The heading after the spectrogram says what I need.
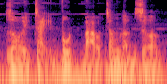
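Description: A man's voice: extremely low pitch, brisk, darkish tone, soft background music. A man narrating a horror story for an audiobook in a vivid, dramatic way.

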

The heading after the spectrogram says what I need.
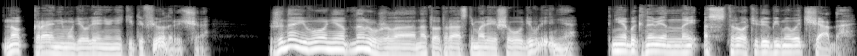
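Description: A man narrating a classic story as an audiobook reader in a steady, measured way. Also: low-pitched, dry recording, studio quality. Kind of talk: literary narration.

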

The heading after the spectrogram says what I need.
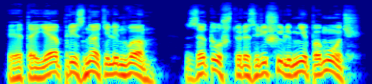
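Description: A man's voice: lowish voice, animated, moderate pace, darkish tone, no room sound, studio quality. A man voicing a modest, earnest teenage apprentice in an audiobook. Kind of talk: audiobook character voice.

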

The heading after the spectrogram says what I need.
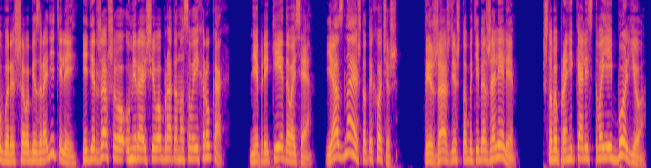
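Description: A man voicing a mocking male spirit that speaks inside someone's head, taunting and sneering without pause. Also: high-pitched, sing-song, sharp tone, dry recording, clean studio sound, voice pushed up, exaggerated voice.

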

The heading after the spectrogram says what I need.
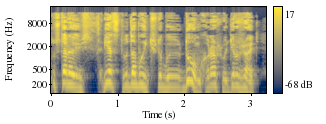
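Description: A woman's voice: on the low side, animated, normal speed, mellow, slightly rough, voice pushed up. A woman voicing a bewildered merchant husband in a storybook reading, pleading and flustered. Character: bewildered middle-aged merchant husband, meek.

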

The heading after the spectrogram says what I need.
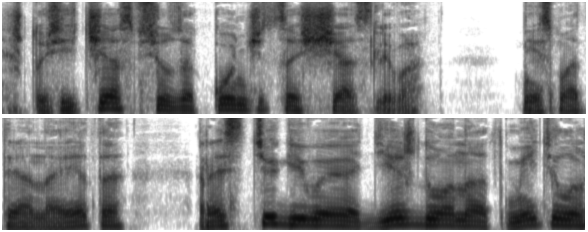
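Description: Man, audiobook narrator, dramatic reading, warm dark tone, dry close mic. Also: mid-range voice, dry recording.

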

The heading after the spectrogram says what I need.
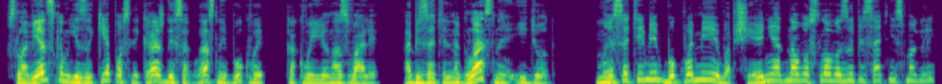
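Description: A man's voice: on the high side, expressive, fairly quick, a little mellow, husky, dry recording, studio quality. A man voicing a short, stout male scholar who explains things carefully and deferentially. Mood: explaining.

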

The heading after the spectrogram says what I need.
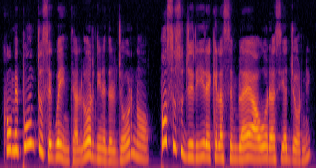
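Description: A thoughtful young man , read by a woman narrator, speaks with courteous formality and a dry, wry edge. The words come slowly and carefully, in a storybook reading. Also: medium pitch, lively intonation, a little mellow, no room sound, close to an everyday voice.

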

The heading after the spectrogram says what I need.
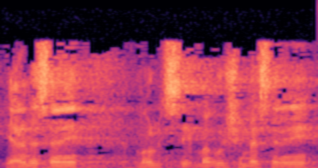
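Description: A man's voice: medium pitch, little pitch movement, rapid-fire. A man with an Egyptian accent teaching a class on Quran recitation, asking his students questions and answering them himself. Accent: Egyptian Arabic. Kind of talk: classroom lesson on tajweed. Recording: echoey hall with long reverb.

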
